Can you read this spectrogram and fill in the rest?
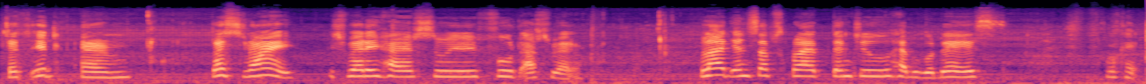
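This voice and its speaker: Young cambodian woman, khmer accent, broken english vlog chat, high voice, slow talk, a bit of faint noise behind. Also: steady tone, fairly bright tone, low-quality recording. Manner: simple broken English, friendly address to viewers. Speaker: village life vlogger. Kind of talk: casual cooking vlog.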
